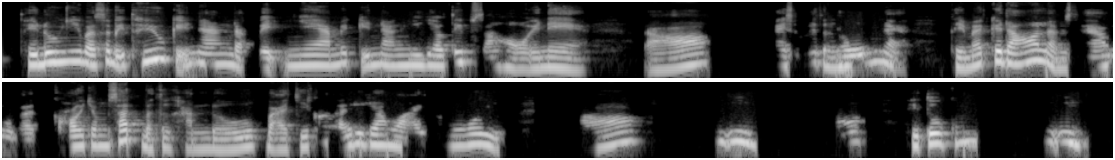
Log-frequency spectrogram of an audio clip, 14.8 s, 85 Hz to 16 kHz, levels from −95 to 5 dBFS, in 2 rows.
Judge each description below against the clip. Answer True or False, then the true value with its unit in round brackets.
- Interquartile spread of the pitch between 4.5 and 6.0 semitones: True (5.2 semitones)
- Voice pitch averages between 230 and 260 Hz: False (210 Hz)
